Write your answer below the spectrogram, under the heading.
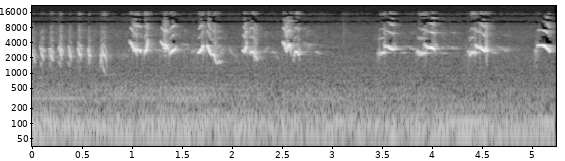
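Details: Young mockingbird singing in Florida: a fast rattled run of chips, then sharp slurred whistles repeated in groups with short gaps, bright and metallic, over low background hum.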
